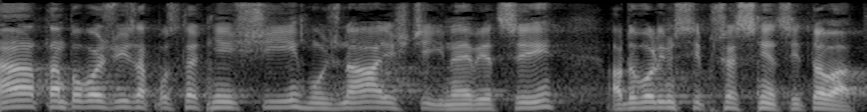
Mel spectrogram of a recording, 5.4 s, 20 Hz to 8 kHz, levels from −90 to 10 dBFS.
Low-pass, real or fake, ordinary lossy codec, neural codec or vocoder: 7.2 kHz; real; MP3, 48 kbps; none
